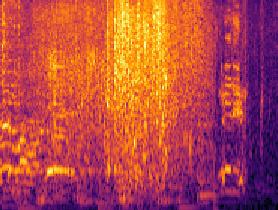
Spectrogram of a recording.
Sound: splashing sound

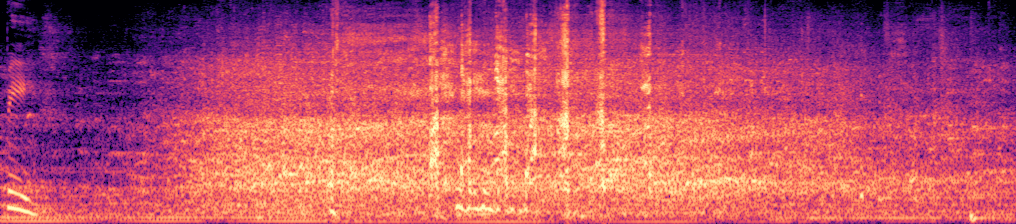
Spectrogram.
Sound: laughter

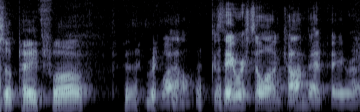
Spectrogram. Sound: laughter

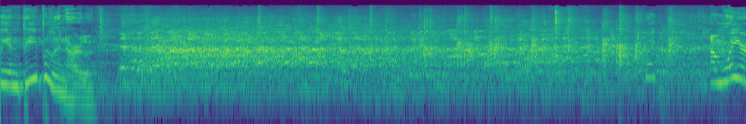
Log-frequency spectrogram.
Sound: audience laughs

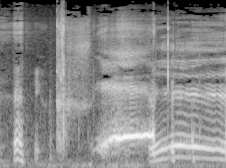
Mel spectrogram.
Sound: laughter; can spritzing

